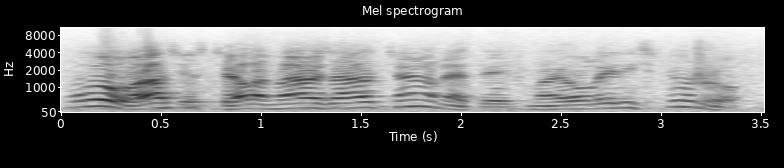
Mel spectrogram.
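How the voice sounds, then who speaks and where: A brash, spirited worker in an old 1940s film. He talks fast in a high voice over a noisy soundtrack. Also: big pitch swings, dull audio. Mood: flippant.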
